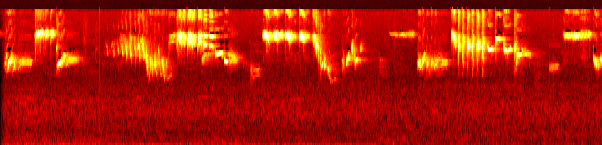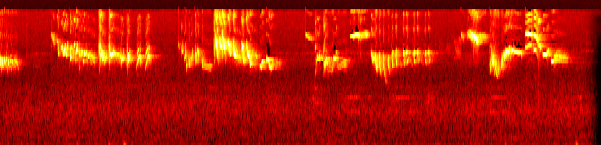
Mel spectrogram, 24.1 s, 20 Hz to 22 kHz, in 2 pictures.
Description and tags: Bird Whistling, A
Raw audio of what I think was a robin communicating with another (don't quote me on that). It was about 2 meters away from the recorder.
An example of how you might credit is by putting this in the description/credits:
The sound was recorded using a "H1 Zoom recorder" on 1st March 2016.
